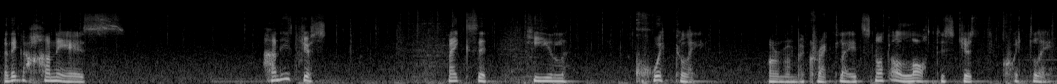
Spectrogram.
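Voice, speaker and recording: A man with a Scandinavian accent, sniffly from a runny nose, talking slowly through a game he plays. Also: a little high, darkish tone, slight background noise. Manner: slow, deliberate, with restarts and fillers. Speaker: gaming channel host. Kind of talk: casual let's play commentary.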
